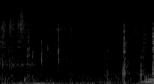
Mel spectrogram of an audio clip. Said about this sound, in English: You didn't need to roll those dice on the table. You rolled them within the glass, and then you just read them.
